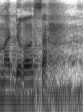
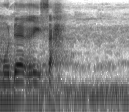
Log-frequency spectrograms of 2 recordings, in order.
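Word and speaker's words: مدرسة: Limadha Pak Rido takro madrasah laisa mudarrisah. Iya, kenapa di sini kita membacanya madrasah bukan mudarrisah?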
